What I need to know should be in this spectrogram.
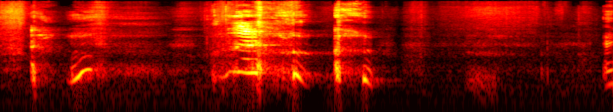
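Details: Several short, harsh coughs from a sick girl wearing a mask while playing with slime, in bursts separated by brief pauses in a quiet room; she says she is still sick: cough.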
